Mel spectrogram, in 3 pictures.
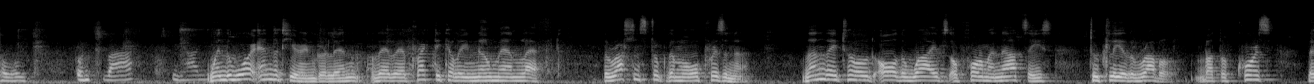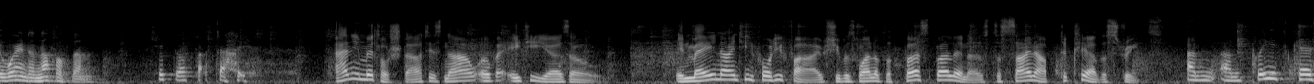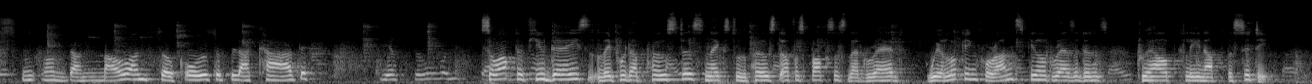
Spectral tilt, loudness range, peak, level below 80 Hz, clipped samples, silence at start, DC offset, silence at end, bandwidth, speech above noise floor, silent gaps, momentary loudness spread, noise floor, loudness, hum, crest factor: -8 dB/octave; 5 LU; -6 dBFS; -50 dBFS; under 0.1%; 0 s; under 0.1%; 0 s; 9.8 kHz; 28 dB; none; 12 LU; -48 dBFS; -20 LUFS; none; 14 dB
